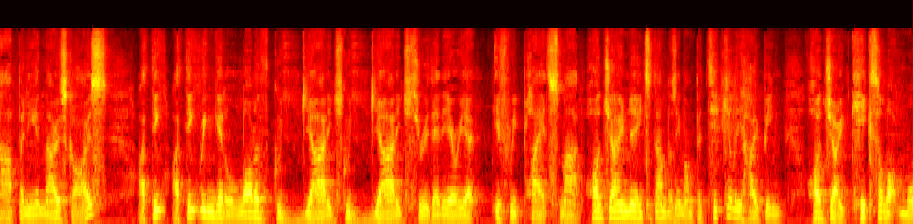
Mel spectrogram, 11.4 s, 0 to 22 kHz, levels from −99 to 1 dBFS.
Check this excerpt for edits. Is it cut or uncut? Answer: cut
